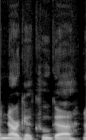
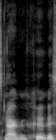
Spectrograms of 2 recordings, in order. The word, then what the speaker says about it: Nargacuga: that's why I liked my Nargacuga. Narga, did I have it pronounced? Narga yeah. Kuga.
